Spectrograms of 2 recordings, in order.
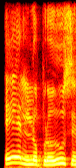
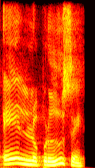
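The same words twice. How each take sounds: First: Said in the usual way. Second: Él stretched and stressed, slow falling close; slow emphatic restatement. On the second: Shown as a demonstration. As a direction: lean hard on Él and slow right down.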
